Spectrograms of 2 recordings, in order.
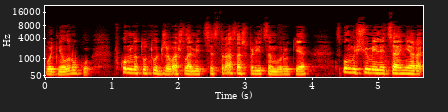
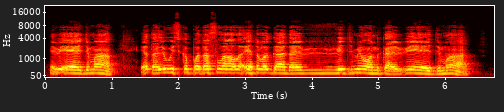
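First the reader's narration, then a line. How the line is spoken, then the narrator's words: Hoarse scream. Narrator (Russian): Анабеев закрыл лицо руками и хрипло закричал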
